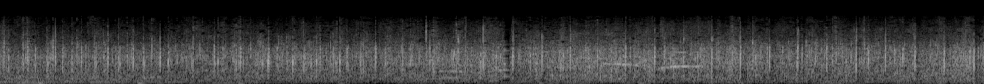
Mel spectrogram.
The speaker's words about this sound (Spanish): Son los aplausos de los transeúntes del aeropuerto, los que se unieron como agradecimiento a la labor que hicieron nuestros militares en su país, algo que en España, pues lamentablemente, no pasa tan a menudo.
